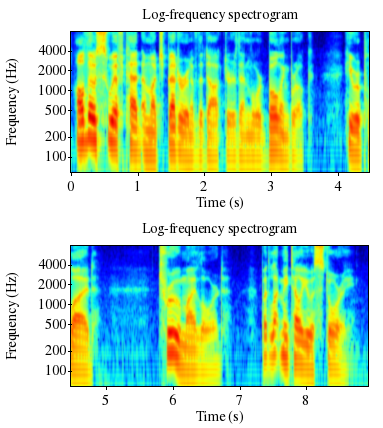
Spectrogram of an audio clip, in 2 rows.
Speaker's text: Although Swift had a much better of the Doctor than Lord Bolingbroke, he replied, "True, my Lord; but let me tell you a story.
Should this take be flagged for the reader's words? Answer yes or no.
no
